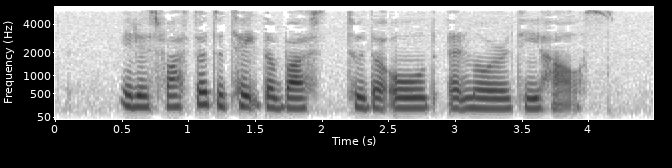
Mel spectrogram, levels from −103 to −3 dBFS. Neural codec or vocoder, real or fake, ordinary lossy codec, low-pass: none; real; MP3, 32 kbps; 5.4 kHz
